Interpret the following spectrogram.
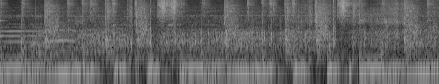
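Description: A skateboard rolling and doing tricks on street asphalt, mixed under soundtrack music with a heavy, pulsing bass.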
